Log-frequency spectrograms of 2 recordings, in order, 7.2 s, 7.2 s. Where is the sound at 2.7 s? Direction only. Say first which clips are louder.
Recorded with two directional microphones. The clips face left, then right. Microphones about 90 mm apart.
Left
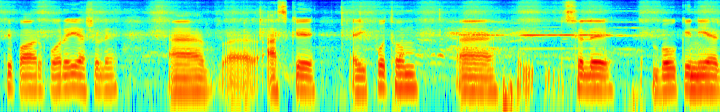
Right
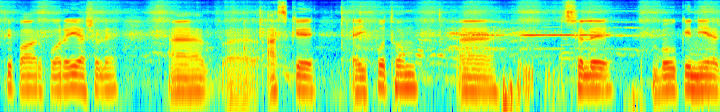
Left 3 dB; 30° left (ahead or behind).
